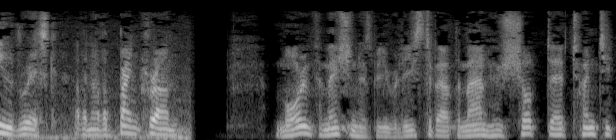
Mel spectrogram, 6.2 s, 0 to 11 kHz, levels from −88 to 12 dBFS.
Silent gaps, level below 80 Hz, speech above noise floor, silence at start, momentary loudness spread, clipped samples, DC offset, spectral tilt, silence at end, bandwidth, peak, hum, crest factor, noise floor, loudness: none; -40 dBFS; 32 dB; 0 s; 10 LU; under 0.1%; under 0.1%; -5.5 dB/octave; 0 s; 8.8 kHz; -2 dBFS; none; 20 dB; -52 dBFS; -21 LUFS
